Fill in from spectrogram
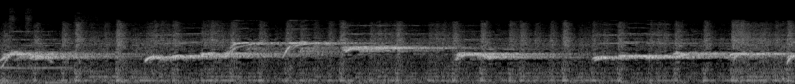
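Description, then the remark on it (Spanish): A person whistles a wandering tune, long sustained tones sliding up and down with short breaks between phrases, clear, with no talking. “y silbando, silbando, empezó a estudiar filosofía en una universidad de Florida, cuando ya era un reconocido asaltador de sistemas.”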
